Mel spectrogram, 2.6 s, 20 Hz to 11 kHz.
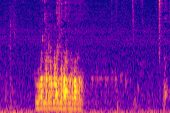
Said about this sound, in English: Did a gargle for you there. I heard. So, what did I just sip? That's one thing that would be in my top 10. I really like gargling with anything, any liquid. Do you? Love gargling. I think that was mouthwash. I had a sip of mouthwash.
